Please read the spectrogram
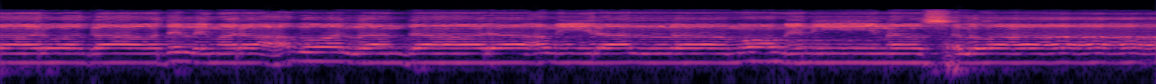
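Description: A man's voice chanting in long, slowly bending held notes through a microphone and sound system, in the melodic recitation style of a majlis zakir.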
